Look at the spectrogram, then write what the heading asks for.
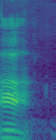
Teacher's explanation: विपरीत स्वर ऐसे स्वर होता है जिनके उच्चारण में मुख द्वार पूरा पूरा खुलता है। विपरीत स्वर जैसे होता है आ किए पूरा मुंह खुल गया, यानी कि ऐसे स्वर जिनके उच्चारण में मुख द्वार जो है पूरा पूरा खुलता है, ठीक है।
